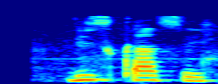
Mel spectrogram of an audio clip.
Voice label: "biskãse", Mooré

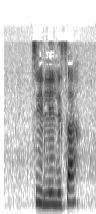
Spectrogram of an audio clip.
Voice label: "tɩ-lilsa", Moore

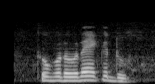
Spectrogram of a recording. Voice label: "tʋbr rẽgdo", moore; earwax

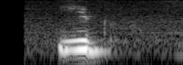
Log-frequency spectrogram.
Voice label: "yɩb", Mooré

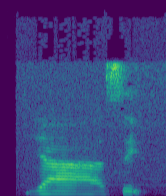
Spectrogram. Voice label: "yaase", Moore

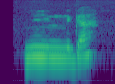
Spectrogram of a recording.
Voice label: "yiinga", Mooré

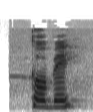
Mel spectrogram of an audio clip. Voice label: "tobe", moore

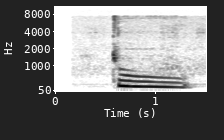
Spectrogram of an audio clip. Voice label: "tuu", moore

